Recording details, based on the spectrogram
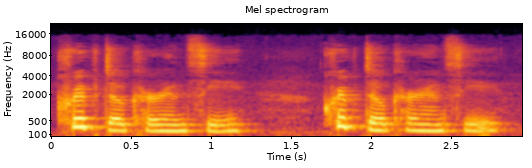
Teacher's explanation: And next we have cryptocurrency, with a stress on the first syllable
